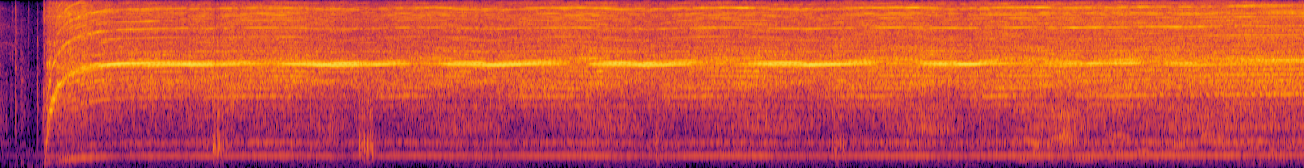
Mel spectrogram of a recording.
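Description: Electric hand mixer running at a steady speed, its beaters whisking eggs into creamed butter and sugar. The motor spins up with a quick rising whine just after the start, then holds a steady whine.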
